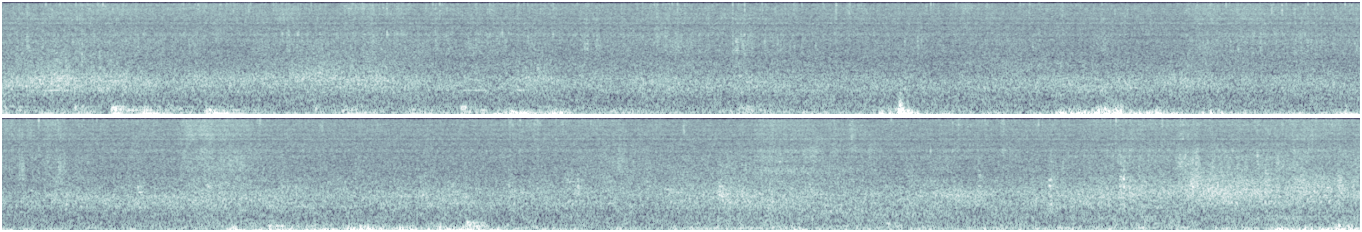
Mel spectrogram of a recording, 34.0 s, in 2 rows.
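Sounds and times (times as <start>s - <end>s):
desert wind: 0.0s - 33.9s.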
